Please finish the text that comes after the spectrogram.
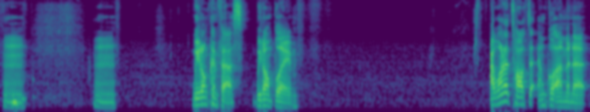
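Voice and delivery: usual speaking voice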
